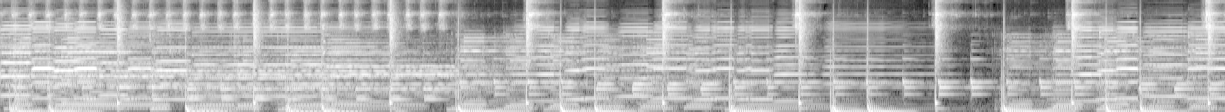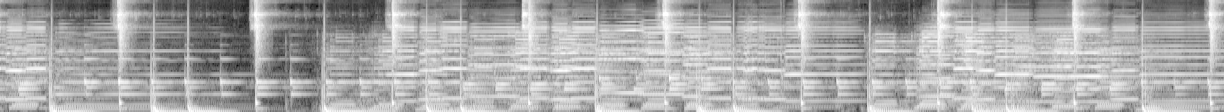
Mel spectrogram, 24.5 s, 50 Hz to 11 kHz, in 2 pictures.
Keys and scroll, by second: 15.9 5, 16.4 Return, 22.8-24.2 typing.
